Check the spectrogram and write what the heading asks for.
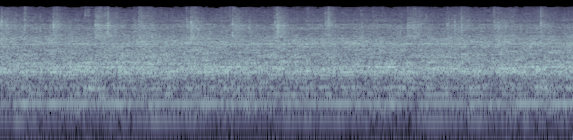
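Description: Stand mixer running at low speed with a steady motor hum as its beater turns through stiff waffle dough. A faint high tick repeats about three times a second.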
